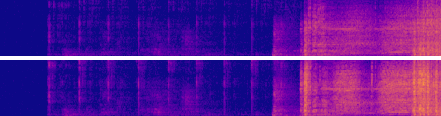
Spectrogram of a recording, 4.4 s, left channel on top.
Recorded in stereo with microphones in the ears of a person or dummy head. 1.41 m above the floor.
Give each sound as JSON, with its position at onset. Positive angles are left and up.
{"t": 0.5, "sound": "scissors", "side_deg": -15, "distance_m": 1.8}
{"t": 3.0, "sound": "a drill", "side_deg": -65, "distance_m": 5.5}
